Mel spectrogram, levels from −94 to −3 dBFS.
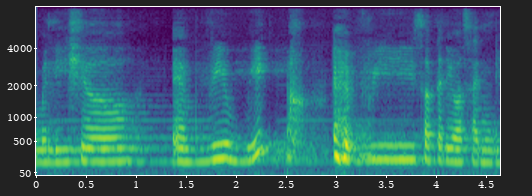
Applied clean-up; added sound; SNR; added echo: neural separator model SepFormer DNS4.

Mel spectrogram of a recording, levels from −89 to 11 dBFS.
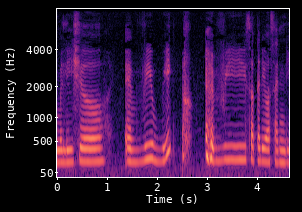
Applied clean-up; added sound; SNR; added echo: none; none; none; none.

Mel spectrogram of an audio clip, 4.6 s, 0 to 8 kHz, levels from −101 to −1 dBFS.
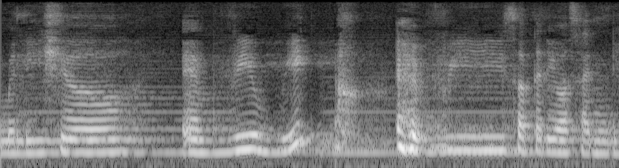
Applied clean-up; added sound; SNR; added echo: none; Bowed string instrument; 17 dB; reverberation time 2.3 s.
